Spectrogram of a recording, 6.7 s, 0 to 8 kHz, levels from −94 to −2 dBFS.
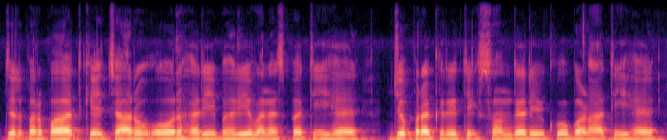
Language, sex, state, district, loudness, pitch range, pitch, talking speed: Hindi, male, Jharkhand, Ranchi, -17 LUFS, 130-140 Hz, 135 Hz, 125 wpm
